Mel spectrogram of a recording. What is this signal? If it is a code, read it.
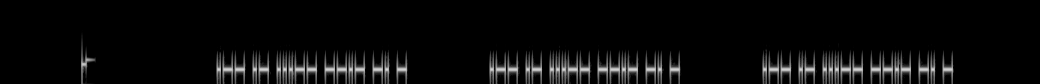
Morse code, heard as a keyed tone, about 40 wpm, 700 Hz. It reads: WA3QNT WA3QNT WA3QNT
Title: Call Signs Repeated 2x - 40wpm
